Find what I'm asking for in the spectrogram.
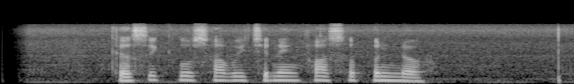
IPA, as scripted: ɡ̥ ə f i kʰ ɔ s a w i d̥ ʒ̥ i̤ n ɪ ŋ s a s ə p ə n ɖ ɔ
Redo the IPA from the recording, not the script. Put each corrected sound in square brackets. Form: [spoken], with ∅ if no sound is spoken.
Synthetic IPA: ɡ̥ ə [s] i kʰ [u] s a w i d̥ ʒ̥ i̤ n ɪ ŋ [f] a s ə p ə n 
